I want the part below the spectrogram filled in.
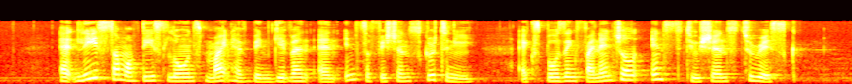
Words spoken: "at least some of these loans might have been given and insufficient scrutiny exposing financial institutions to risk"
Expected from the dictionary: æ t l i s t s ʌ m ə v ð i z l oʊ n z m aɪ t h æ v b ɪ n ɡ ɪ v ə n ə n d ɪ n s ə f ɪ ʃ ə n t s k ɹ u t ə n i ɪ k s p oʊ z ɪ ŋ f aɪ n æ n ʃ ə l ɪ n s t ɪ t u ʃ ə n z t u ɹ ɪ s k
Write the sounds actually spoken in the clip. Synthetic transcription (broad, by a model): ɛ t l i s t s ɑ m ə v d i s l oʊ n s m aɪ t h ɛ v b ɪ n ɡ ɪ v ə n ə n ɪ n s ə f ɪ ʃ ə n t s k ɹ u t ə n i ɪ k s p oʊ z ɪ ŋ f aɪ n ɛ n ʃ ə l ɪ n s t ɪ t u ʃ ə n s t u ɹ ɪ s k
